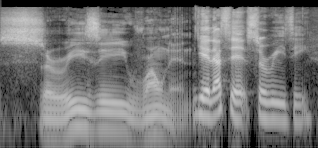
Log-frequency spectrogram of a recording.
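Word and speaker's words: Saoirse: But, yeah, the main character, her name is, I don't even know how to say this, but it's Cerise Ronan.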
